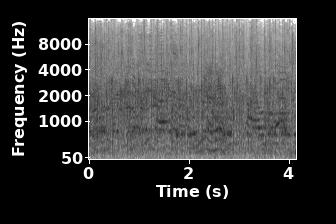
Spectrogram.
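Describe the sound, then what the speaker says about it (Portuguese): An audience at a Porto athletics meeting applauds young girls finishing a 500 m under-9 race: continuous, dense clapping from a crowd, steady and fairly loud, while a commentator talks over it. "Vamos continuar a aplaudir estas jovens atletas."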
